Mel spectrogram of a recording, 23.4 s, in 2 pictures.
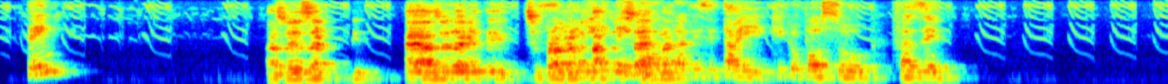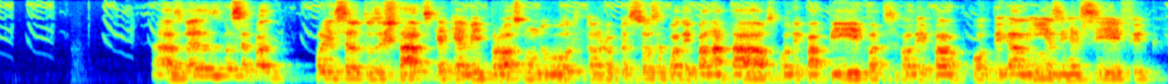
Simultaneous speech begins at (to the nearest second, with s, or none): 6 s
